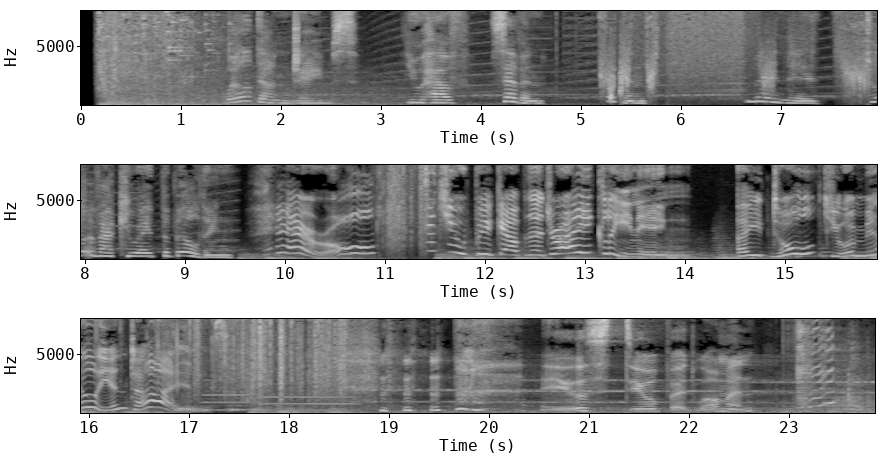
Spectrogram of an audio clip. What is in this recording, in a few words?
finnish female voice character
